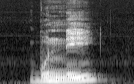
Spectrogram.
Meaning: brown, coffee-colored
- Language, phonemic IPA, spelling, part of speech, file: Arabic, /bun.nijj/, بني, adjective, Ar-بني.ogg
